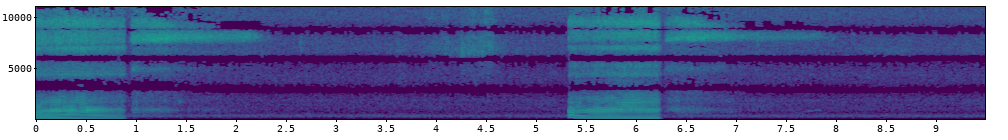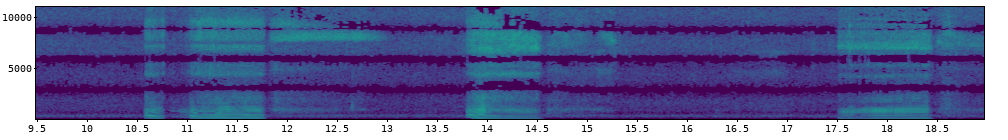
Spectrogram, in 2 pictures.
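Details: Sleeping bulldog snoring: five short snorting snores with a groaning, whiny tone, irregularly spaced over 19 seconds, against steady room hum.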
